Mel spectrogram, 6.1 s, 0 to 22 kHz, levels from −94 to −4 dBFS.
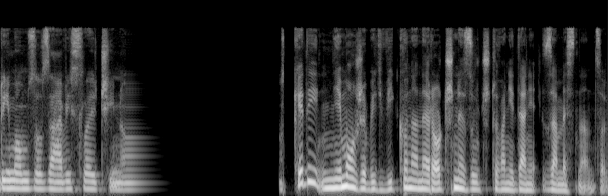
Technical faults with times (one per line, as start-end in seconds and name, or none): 1.27-2.86 long network dropout
2.93-6.08 jitter buffer speed-up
